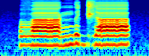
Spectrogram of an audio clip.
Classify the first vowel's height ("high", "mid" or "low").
low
